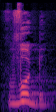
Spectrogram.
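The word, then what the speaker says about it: would: डी से पहले एल वुड, डी से पहले एल शुड।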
